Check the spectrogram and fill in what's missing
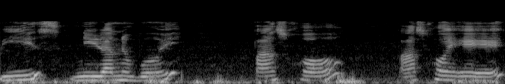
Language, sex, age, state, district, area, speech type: Assamese, female, 45-60, Assam, Sonitpur, urban, spontaneous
